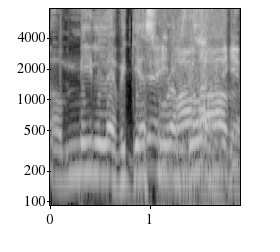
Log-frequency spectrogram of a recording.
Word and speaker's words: Iamaleava: Malaava? Oh, Iamaleava.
